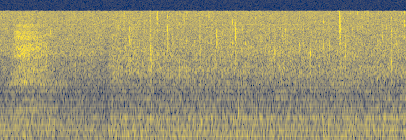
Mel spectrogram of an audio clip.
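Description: Faint sizzling and crackling of hot oil as meat-filled dough balls shallow-fry in a pan over gentle heat.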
